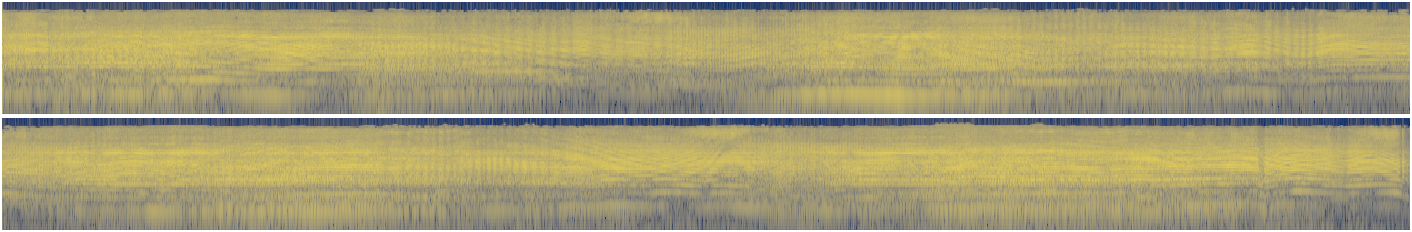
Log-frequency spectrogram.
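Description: Several control-line model biplane engines (Bi-Slobs) buzzing together as the planes circle the pilots. Their pitches rise and fall and weave across one another as each plane passes.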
